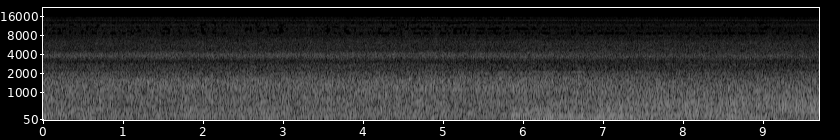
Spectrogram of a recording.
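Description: A vehicle on the move: steady road and engine noise, with a low engine hum growing stronger about six seconds in.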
